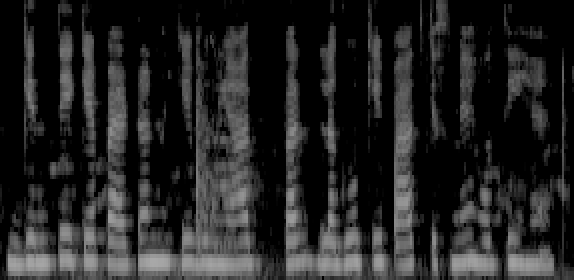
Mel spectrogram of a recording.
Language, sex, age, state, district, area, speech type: Urdu, female, 30-45, Uttar Pradesh, Lucknow, urban, read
